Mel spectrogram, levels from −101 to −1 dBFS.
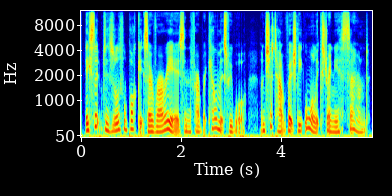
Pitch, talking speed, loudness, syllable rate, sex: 180 Hz, 215 wpm, -19 LUFS, 6.0 syllables/s, female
